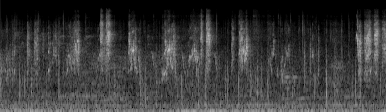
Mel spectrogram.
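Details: Budgerigars at early morning feeding time: loud harsh squawks and bright chirps from several birds overlap in irregular bursts, with quieter twittering between them and a low background hum.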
